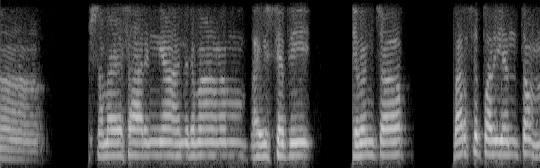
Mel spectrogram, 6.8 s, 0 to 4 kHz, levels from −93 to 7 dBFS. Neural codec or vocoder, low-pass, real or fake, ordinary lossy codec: none; 3.6 kHz; real; Opus, 24 kbps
